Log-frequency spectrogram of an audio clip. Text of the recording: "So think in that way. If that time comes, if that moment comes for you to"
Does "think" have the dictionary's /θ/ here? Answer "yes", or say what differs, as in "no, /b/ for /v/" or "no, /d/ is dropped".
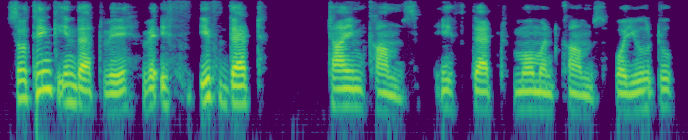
no, /t/ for /θ/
